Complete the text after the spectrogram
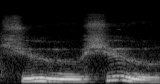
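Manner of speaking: drowsy, shoo stretched long. Narrator reading a story, a voice overhead answering a girl's shout, sleepy voice. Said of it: "said a sleepy voice somewhere above her".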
